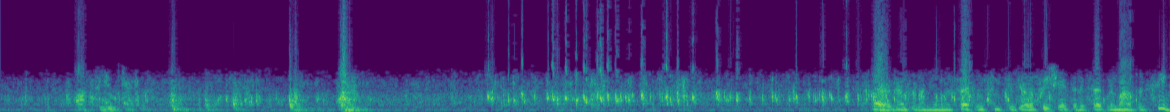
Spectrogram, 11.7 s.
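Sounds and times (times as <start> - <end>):
horse-drawn four-wheeler cab hooves clip-clopping: 0.3 - 3.8, 4.5 - 11.6
sharp thumps: 0.5 - 10.4
speech: 0.7 - 1.6, 8.7 - 11.6
horse-drawn cab rolling: 4.6 - 11.6.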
